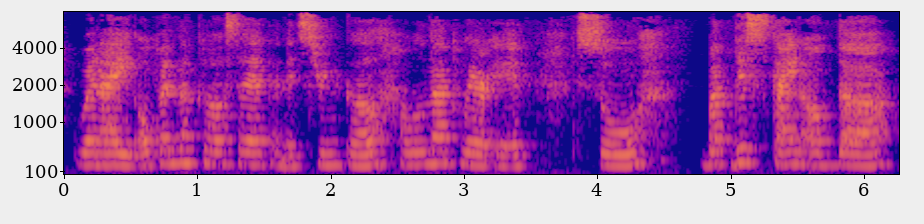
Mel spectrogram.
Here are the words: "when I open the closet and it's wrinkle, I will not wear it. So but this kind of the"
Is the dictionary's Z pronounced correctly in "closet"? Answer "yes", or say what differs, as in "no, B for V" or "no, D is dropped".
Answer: no, S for Z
